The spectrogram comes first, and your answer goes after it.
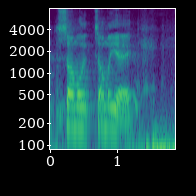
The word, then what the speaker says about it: sommelier: Did you say somm because you're scared to pronounce the whole word? No. Sommelier.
